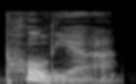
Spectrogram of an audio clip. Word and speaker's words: pulya: The second half of the word pt seemed to have a connection to pulia, pronounced with a long u as in pool, which was the Russian word for bullet.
